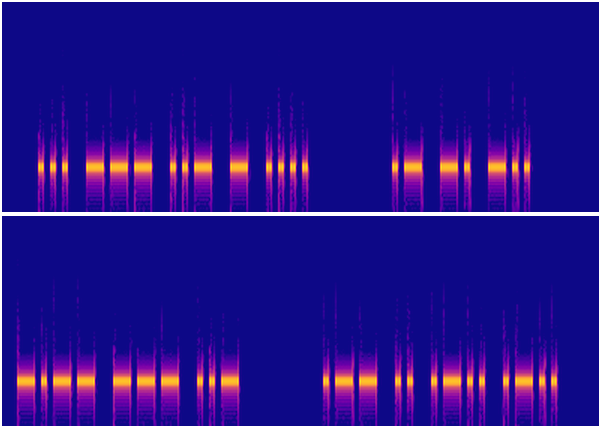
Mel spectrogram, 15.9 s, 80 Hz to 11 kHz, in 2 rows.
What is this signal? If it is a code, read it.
Morse code, heard as a keyed tone, about 15 wpm, 700 Hz. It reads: SOUTH AND YOU WILL
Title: 2x Word-Spacing - Sentences from Top 400 Words - 15wpm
